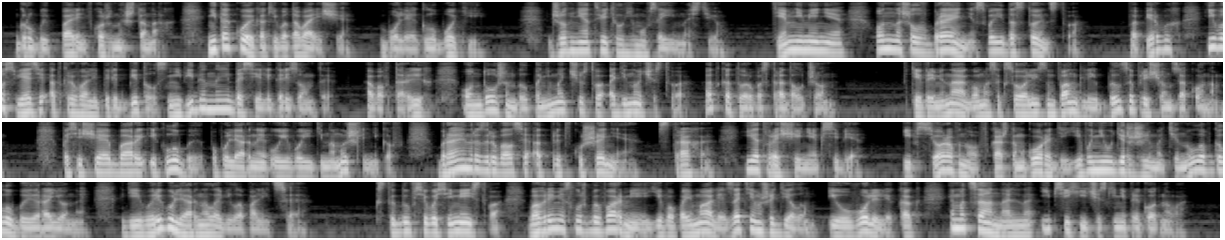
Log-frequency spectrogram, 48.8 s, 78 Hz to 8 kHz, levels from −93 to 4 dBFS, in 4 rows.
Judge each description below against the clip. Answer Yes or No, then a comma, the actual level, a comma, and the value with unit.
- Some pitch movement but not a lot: No, wide, 6.4 semitones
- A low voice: Yes, low, 120 Hz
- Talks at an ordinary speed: Yes, average, 140 wpm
